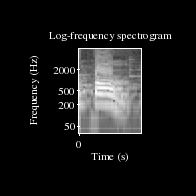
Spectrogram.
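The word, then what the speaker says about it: poem: इसको पोयम भी बोलते हैं अधिकतर लोग, लेकिन इसका जो सही उच्चारण है वो है पोम।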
